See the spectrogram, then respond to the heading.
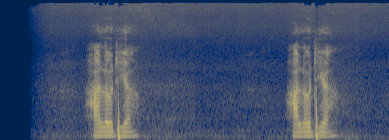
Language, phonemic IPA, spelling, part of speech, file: Assamese, /ɦɑ.lɔ.dʱiɑ/, হালধীয়া, adjective, As-হালধীয়া.ogg
- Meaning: 1. yellow 2. yellowish 3. turmericish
